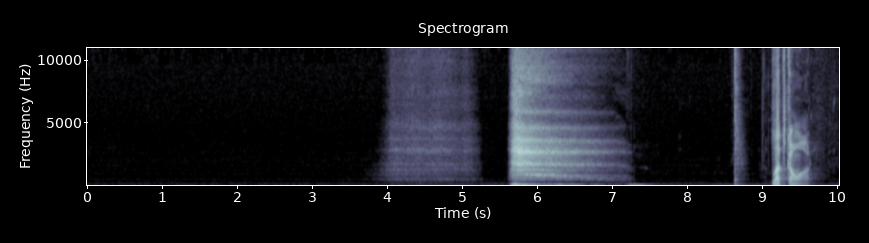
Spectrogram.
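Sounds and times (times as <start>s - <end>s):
person breathing in: 3.8s - 7.5s
heavy sigh into microphone: 5.6s - 7.4s.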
